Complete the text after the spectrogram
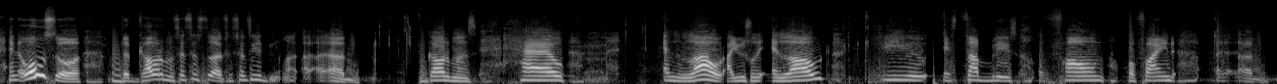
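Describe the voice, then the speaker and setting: A middle-aged man from Sri Lanka whose first language is Tamil, speaking with a Sri Lankan accent and giving an informal conference talk in a conversational, halting way with many repeated words. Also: high-pitched, fairly bright tone, no echo. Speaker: academic presenter.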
